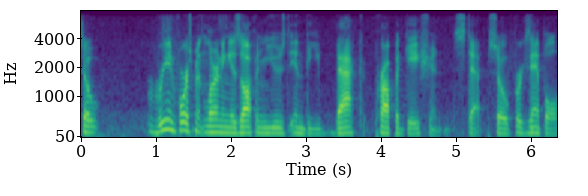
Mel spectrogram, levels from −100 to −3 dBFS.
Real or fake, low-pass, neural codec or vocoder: real; 7.2 kHz; none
